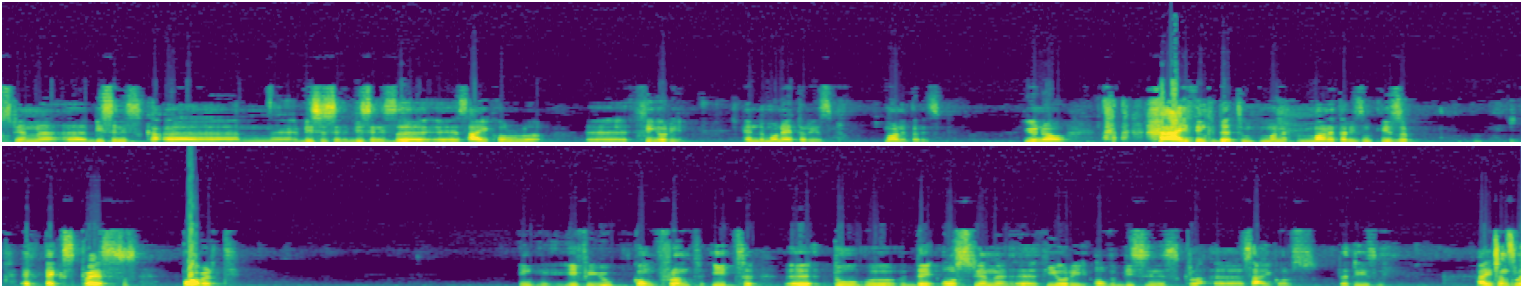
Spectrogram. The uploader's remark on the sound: Hayek Memorial Lecture. From the 2008 Austrian Scholars Conference at the Mises Institute; Auburn, Alabama.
